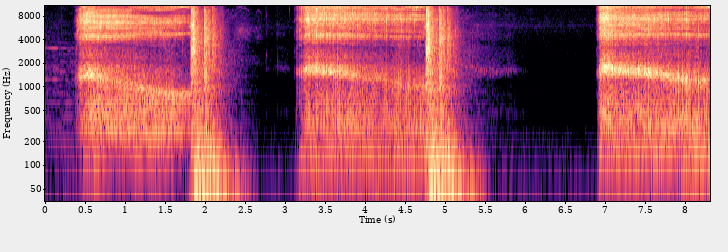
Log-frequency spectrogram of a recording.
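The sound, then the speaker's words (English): A neighbours' sliding door rumbles along its track and slams shut twice in a row. After a pause a third slide begins at the end, and each slam lands as a sharp heavy thud. “That's the sliding door next door that our neighbours think it's great from 5 a.m. to slide and slam approximately 7 to 8 times between 5 and 6 a.m.”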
